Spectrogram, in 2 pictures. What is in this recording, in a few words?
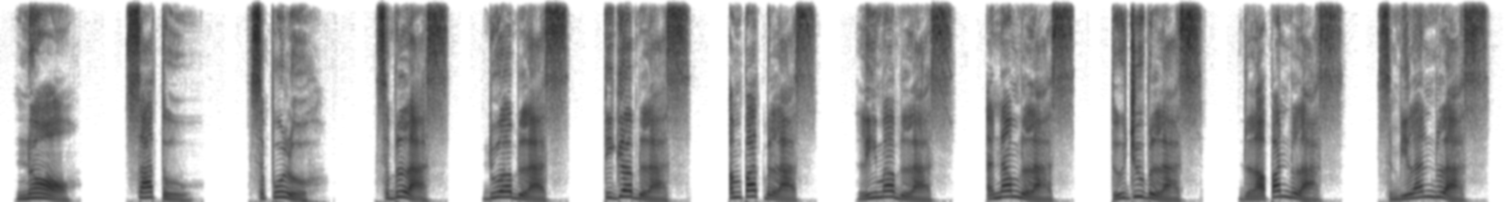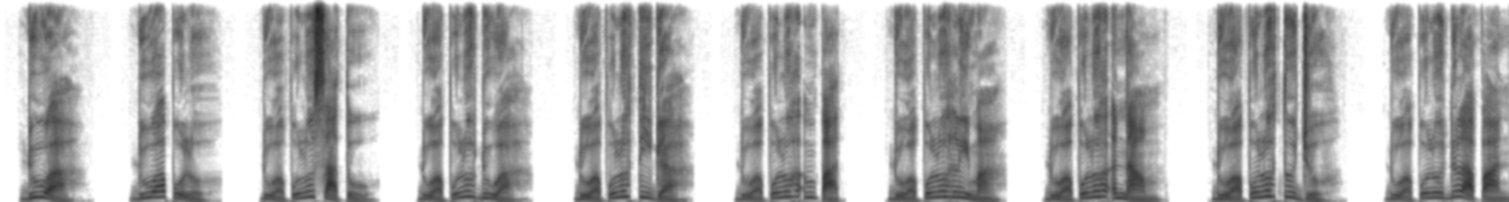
Dealer Voice, sk, Roulette; real Dealer European Roulette; id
